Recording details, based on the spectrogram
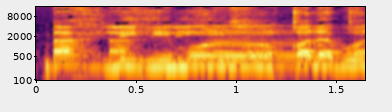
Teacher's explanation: اہلہم انقلبوا، نون ساکن کے بعد اخفاء کے 15 حروف میں سے قاف، لہذا اخفاء حقیقی ہوگا جو بھی بتلا. قاف حروف مستعلیہ میں سے لہذا قاف کو پر پڑھیں گے.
